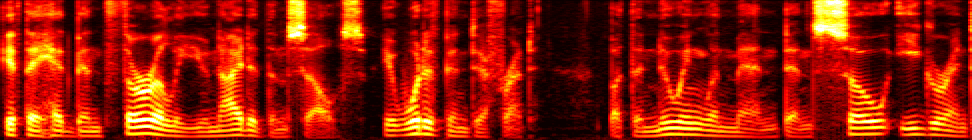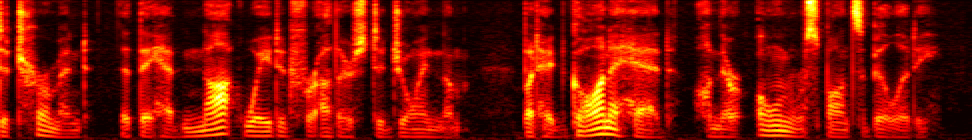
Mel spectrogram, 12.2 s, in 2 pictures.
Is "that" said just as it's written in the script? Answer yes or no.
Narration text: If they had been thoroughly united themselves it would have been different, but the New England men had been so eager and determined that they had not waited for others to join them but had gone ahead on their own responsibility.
yes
